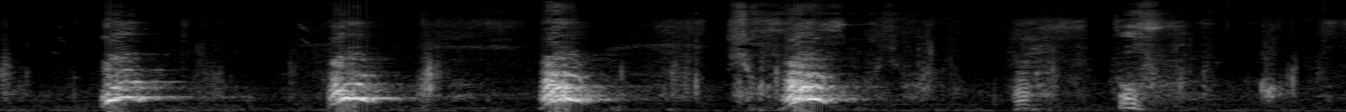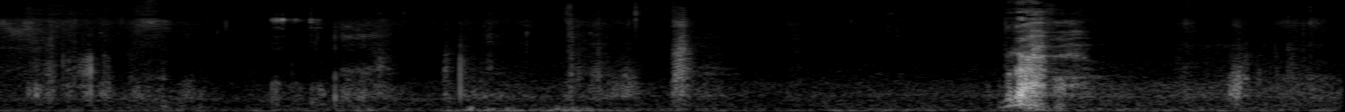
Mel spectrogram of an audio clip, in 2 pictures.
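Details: Complaining outdoors, a Golden Retriever gives a run of four loud, clipped barks about a second apart, then softer grumbling yips and one last sharp bark after a pause, in a late-winter yard with the snow nearly gone.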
